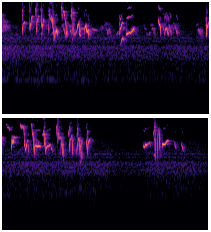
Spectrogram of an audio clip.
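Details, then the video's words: American goldfinch singing a long, fast twittering series of high, varied chirps and short slurred notes in bursts, pausing briefly near the end before a final cluster of twitters. "American Goldfinch Sound"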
